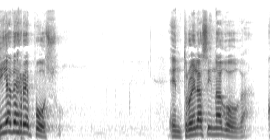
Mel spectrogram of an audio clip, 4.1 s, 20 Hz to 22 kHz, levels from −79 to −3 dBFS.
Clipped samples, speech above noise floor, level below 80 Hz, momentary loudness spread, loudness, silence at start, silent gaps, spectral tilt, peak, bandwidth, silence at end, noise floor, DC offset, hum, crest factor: under 0.1%; 44 dB; -70 dBFS; 17 LU; -21 LUFS; 0 s; none; -2 dB/octave; -2 dBFS; 17.5 kHz; 0.35 s; -65 dBFS; under 0.1%; none; 22 dB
